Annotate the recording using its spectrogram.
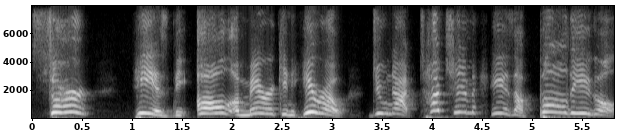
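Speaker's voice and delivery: mock, very high, shrill drunken holler. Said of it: "very drunk, might I add".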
